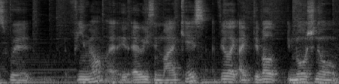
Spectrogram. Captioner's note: none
